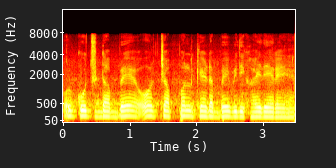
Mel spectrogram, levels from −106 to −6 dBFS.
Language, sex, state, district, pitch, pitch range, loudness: Hindi, male, Uttar Pradesh, Shamli, 130 Hz, 125-140 Hz, -15 LUFS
